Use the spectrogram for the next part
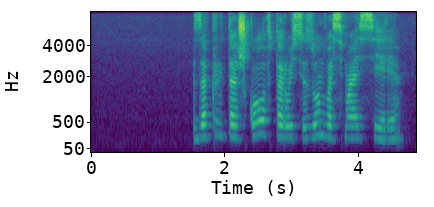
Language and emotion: Russian, neutral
